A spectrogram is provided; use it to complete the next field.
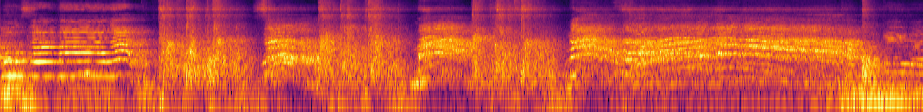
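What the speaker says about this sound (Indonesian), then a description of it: "kita tepuk semangat dulu ya" A class group at a teacher training session performs a patterned spirit clap, rhythmic bursts of claps and thumps punctuated by children's or students' chanted voices, loud and close with short pauses between bursts.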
